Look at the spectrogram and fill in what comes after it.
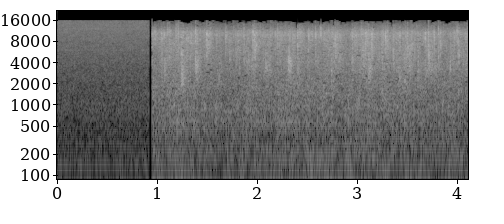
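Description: Faint background hiss, then about a second in steady rain falling starts abruptly, a dense even patter of drops that carries on to the end.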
